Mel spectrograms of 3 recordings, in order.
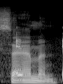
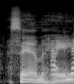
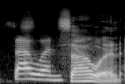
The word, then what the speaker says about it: Samhain: Samhain. It's salmon. It's Samhain. No, that's Sam. my American butchering. Samhain. – Samhain. – Samhain. Oh. – And that's how you pronounce it.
